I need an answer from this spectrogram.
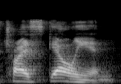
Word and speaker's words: Triskelion: I know some people having a hard time pronouncing it. It's Triskelion.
